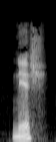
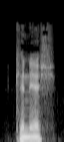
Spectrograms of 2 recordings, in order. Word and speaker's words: knish: Knish. Nish? You pronounce the K? Knish.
